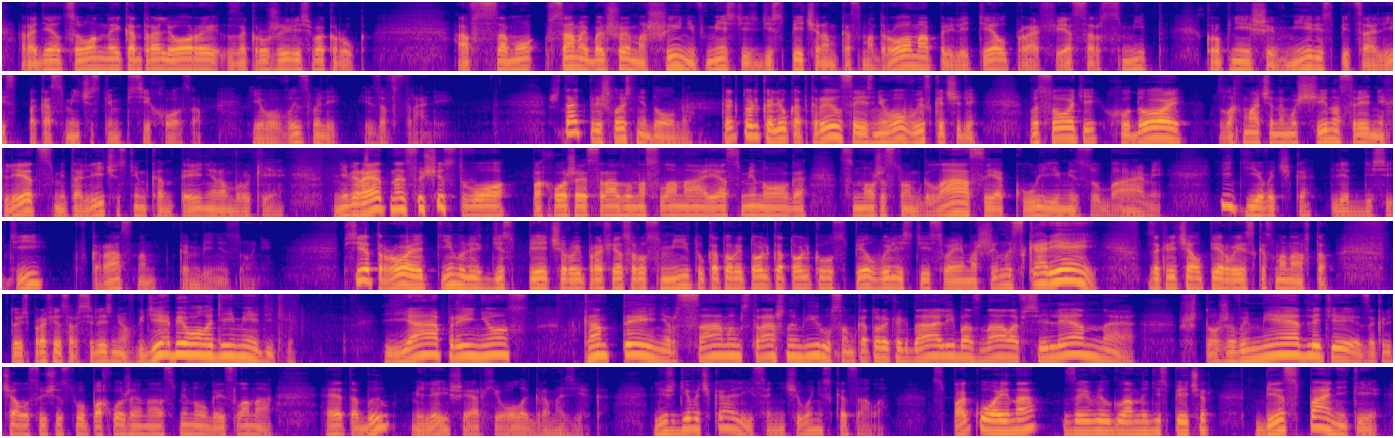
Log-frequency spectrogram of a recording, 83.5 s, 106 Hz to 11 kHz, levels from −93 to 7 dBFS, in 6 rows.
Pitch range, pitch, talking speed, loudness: 100-145 Hz, 115 Hz, 100 wpm, -23 LUFS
